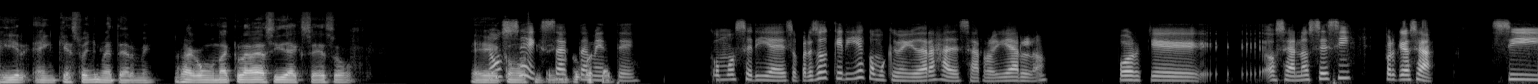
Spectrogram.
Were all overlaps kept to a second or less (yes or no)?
no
